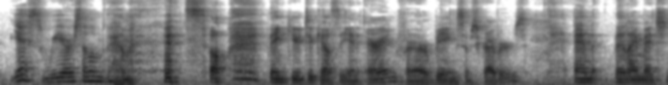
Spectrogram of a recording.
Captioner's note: chuckles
